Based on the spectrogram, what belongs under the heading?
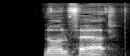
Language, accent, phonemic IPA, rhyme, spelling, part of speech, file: English, US, /nɑnˈfæt/, -æt, nonfat, adjective, En-us-nonfat.ogg
- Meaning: Containing no fat; fat-free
